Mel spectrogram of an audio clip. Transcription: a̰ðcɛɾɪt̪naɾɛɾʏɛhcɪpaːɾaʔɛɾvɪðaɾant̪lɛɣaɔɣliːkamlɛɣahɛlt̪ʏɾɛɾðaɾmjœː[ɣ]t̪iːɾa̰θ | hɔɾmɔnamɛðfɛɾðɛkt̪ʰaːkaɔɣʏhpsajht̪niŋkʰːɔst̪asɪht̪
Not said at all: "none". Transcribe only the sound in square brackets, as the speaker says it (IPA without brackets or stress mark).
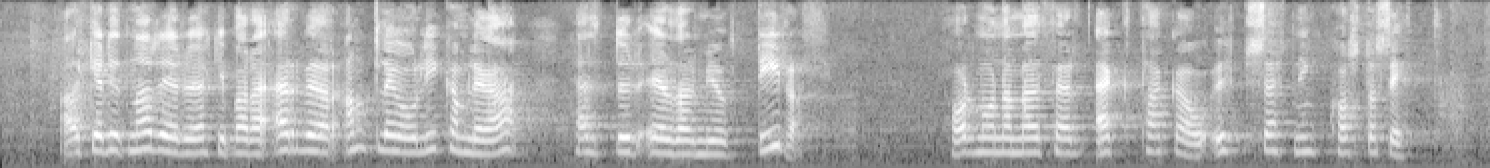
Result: ɣ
